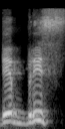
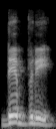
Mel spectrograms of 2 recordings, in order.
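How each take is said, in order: First: The word ends with an audible s sound. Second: The word ends without any s sound. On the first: The speaker calls it wrong. "এসটা silent, ডেব্রিস না" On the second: The speaker calls it right.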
